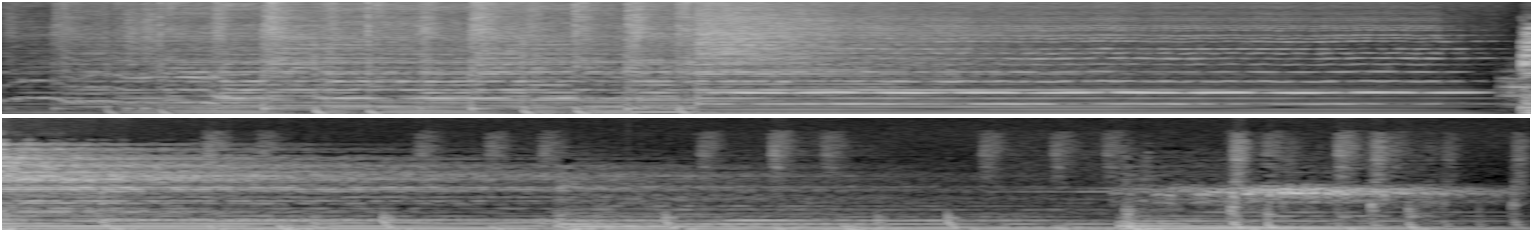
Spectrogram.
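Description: An instrumental music track plays on the radio station Radio Volt, with sustained, droning synth tones, then shifts midway into a fuller, brighter section with steady percussive hits. Loud, with no voices.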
